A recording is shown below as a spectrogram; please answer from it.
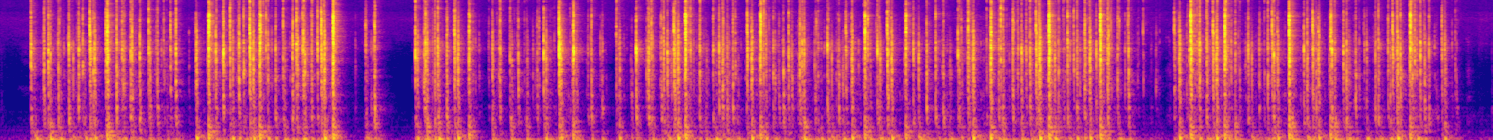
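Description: Both hands type with fingertips on a mint-blue plastic Ubotie retro keyboard with round white keycaps. Rapid, steady clacks with a low, hollow thock and short, dry decay come in bursts, broken by brief pauses.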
